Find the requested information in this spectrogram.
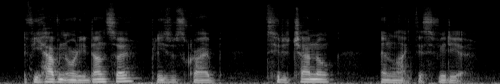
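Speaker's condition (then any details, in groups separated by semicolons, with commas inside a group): No condition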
